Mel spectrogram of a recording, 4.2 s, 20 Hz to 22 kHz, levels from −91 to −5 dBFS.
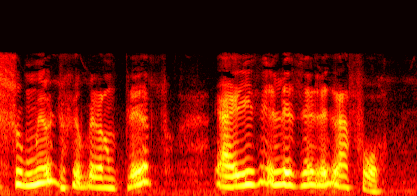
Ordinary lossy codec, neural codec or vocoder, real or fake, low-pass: none; none; real; 7.2 kHz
